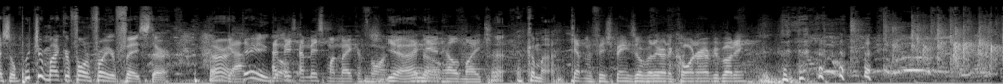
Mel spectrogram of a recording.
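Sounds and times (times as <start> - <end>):
laughter: 0.0 - 6.8, 7.4 - 10.0
murmuring voices: 0.0 - 8.8
speech: 0.0 - 9.7
light applause from a small crowd: 8.3 - 10.0.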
